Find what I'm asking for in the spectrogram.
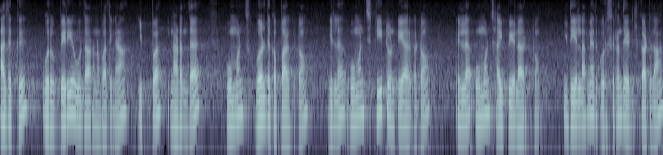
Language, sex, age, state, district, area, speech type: Tamil, male, 30-45, Tamil Nadu, Viluppuram, urban, spontaneous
